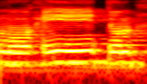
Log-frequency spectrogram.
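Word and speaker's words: مُحِيطٌ: Tun kita baca tum. Kenapa? Karena di depannya ada ba.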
